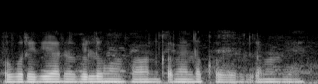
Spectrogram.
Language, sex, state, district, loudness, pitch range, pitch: Chakma, male, Tripura, Dhalai, -16 LUFS, 115-120 Hz, 120 Hz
